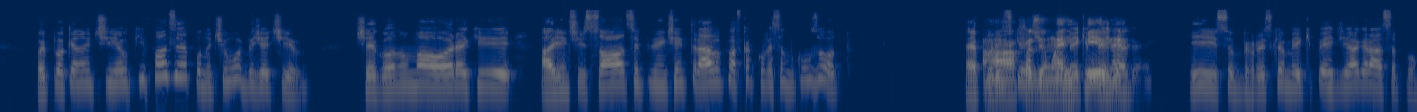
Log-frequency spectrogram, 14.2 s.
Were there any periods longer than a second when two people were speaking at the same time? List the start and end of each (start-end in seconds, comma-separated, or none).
9.8-11.3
